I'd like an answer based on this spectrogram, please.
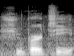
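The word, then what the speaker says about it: schubertii: allium Shubert TI yeah pronounced those two eyes separately Schubert II I pronounced the first one like an E second one like an hai yes cool taking a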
